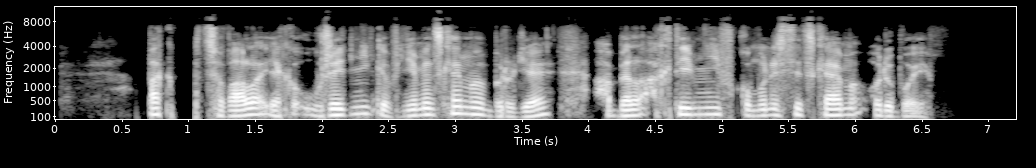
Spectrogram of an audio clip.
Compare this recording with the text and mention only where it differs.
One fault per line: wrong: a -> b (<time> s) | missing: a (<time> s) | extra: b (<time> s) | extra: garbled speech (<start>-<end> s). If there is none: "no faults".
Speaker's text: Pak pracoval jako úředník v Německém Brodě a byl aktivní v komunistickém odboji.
no faults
